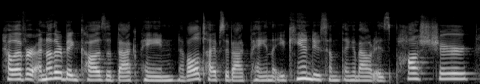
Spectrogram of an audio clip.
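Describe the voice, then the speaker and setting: Woman with croaky vocal fry. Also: medium pitch, fast talker, darkish tone. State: dry, croaky, irritated throat. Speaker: host of an explainer video channel. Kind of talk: scripted explainer narration with personal asides.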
